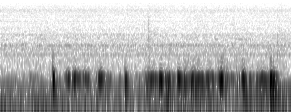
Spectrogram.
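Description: Low, irregular bass pulses throbbing over a steady hum, starting about a second in and stopping at the end.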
